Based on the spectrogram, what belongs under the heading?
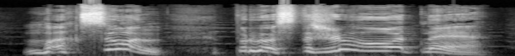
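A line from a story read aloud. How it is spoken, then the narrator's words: Laughing while speaking. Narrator (Russian): Сквозь смех говорил Ваня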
